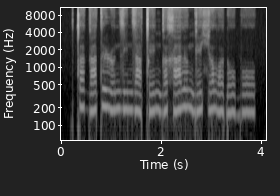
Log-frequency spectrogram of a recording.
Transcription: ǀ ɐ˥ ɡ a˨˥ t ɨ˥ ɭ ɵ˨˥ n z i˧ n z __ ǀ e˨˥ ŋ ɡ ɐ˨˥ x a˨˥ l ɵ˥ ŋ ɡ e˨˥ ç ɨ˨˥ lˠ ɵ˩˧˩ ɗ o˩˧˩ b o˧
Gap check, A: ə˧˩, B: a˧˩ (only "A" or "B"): B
